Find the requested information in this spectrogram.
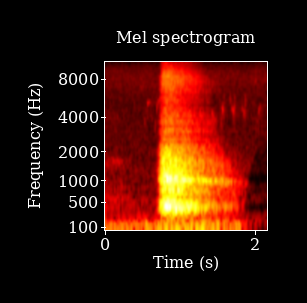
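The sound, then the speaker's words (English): A person breathes out once in a soft, airy exhale that swells quickly and then tapers away to silence, alone and fairly quiet. “So intimate that I'm breathing in the exhale of the plant life around me. And when I breathe out,”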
